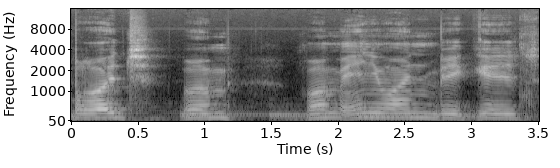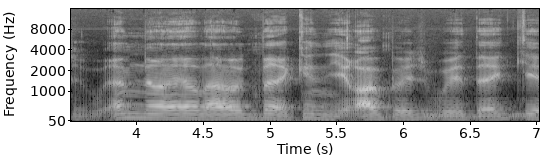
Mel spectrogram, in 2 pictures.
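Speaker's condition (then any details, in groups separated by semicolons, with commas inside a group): Cerebral palsy; physical disability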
